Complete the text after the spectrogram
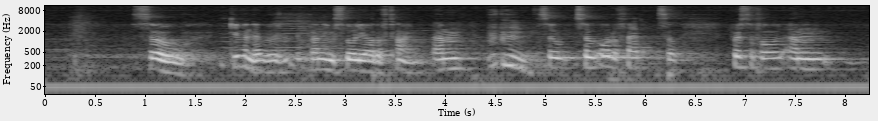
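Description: A man talks with animation into a microphone in a large hall.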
